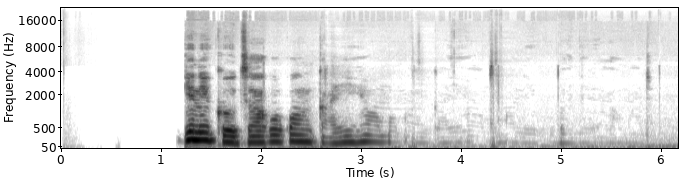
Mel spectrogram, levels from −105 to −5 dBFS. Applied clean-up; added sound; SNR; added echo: neural mask model DeepFilterNet 3.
